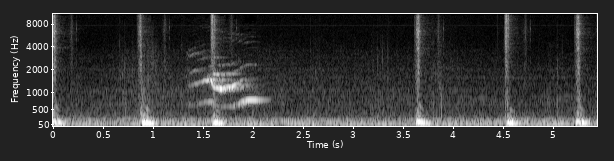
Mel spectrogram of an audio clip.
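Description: A fleeing cat in Robocop: Rogue City gives one wavering meow among several dull, regularly spaced thuds that sound like footsteps or bumps, no talk.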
